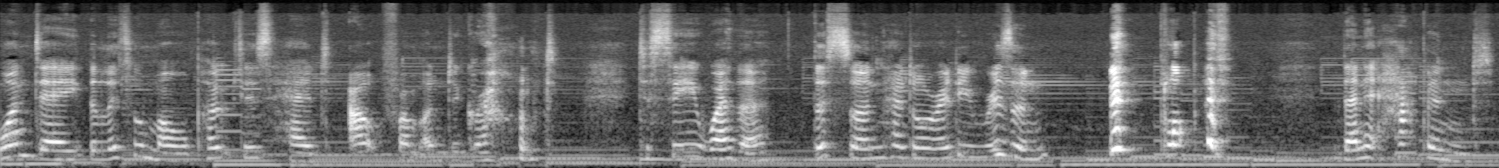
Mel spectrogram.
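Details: Vocal tics of Tourette syndrome in an adult woman, interrupting her reading of a children's story aloud.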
